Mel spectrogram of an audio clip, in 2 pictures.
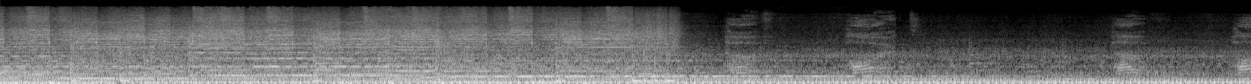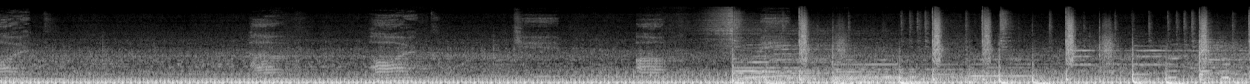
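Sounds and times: boat engine droning: 0:00.0 - 0:25.0
voices talking: 0:06.3 - 0:09.8.

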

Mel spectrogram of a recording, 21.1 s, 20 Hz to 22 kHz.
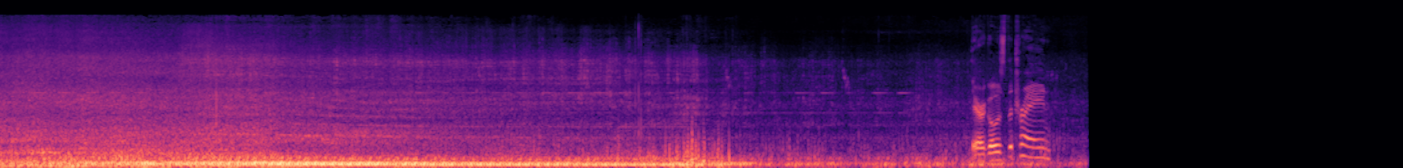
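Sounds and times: train wheels on rails: 0:00.0 - 0:14.6
diesel locomotive engine rumble: 0:00.0 - 0:16.3.

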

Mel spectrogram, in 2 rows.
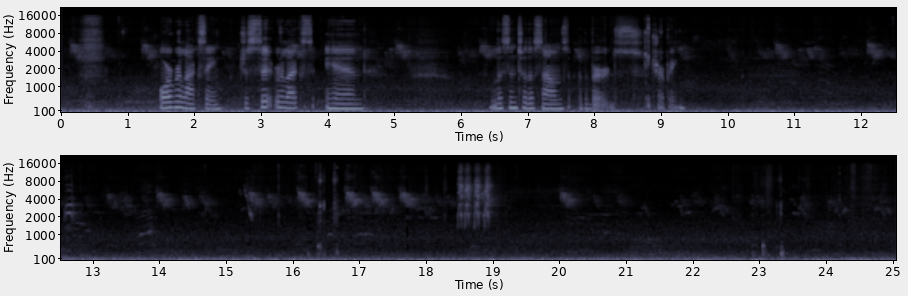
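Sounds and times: birds chirping: 0:00.0 - 0:25.0
steady low rumble: 0:00.0 - 0:25.0.

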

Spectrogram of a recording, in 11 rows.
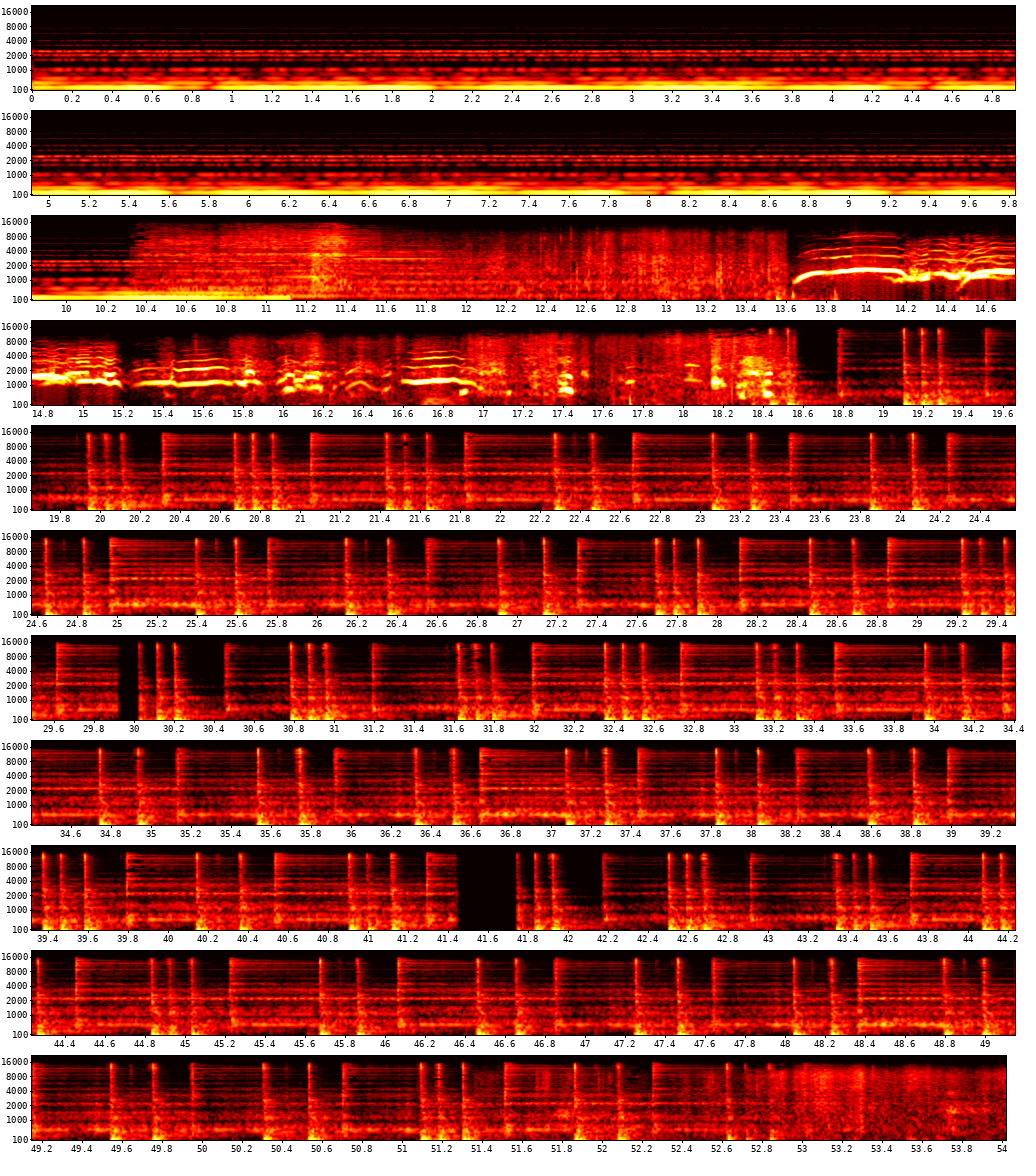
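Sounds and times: drum kit beat with cymbals: 0:10.3 - 0:12.9, 0:18.2 - 0:54.0.

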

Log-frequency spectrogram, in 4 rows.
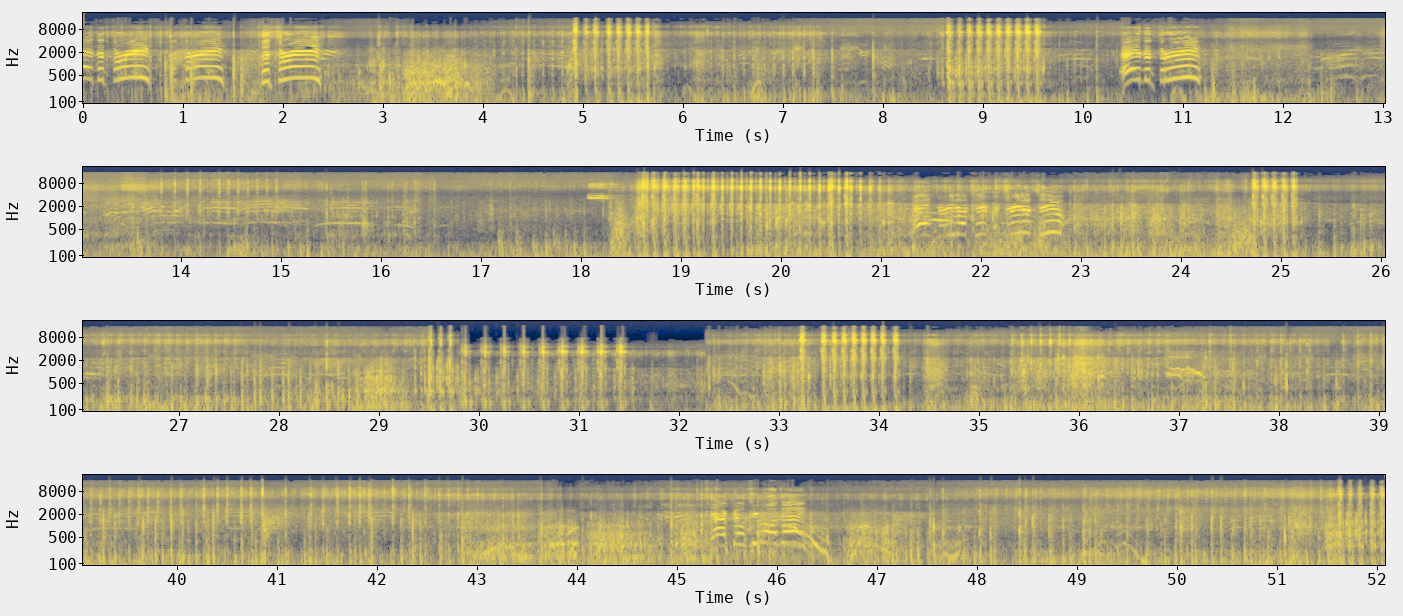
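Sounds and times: paintball markers firing pops: 0:04.3 - 0:05.8, 0:08.6 - 0:09.7, 0:18.2 - 0:21.2, 0:24.6 - 0:25.4, 0:29.3 - 0:31.6, 0:33.0 - 0:34.4, 0:35.4 - 0:43.4, 0:47.3 - 0:52.0.

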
